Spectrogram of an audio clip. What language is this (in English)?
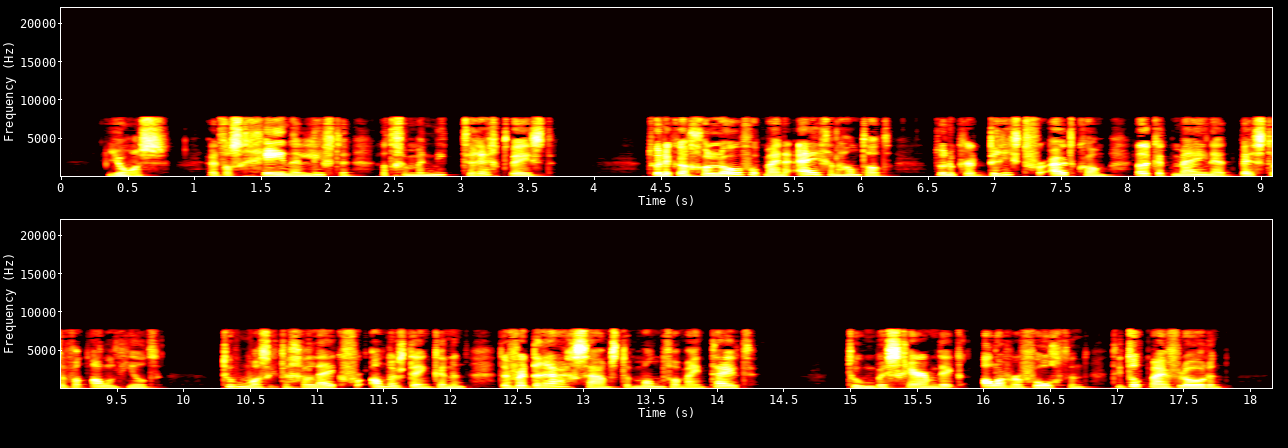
Dutch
